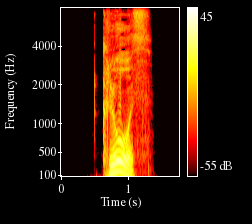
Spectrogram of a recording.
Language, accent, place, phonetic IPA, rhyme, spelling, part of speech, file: German, Germany, Berlin, [kloːs], -oːs, Klos, noun, De-Klos.ogg
- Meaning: plural of Klo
